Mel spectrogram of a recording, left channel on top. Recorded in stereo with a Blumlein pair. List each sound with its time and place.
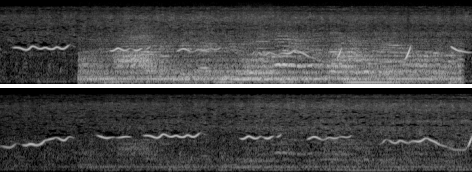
0.8 s singing: 50° left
